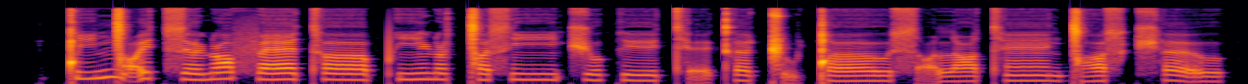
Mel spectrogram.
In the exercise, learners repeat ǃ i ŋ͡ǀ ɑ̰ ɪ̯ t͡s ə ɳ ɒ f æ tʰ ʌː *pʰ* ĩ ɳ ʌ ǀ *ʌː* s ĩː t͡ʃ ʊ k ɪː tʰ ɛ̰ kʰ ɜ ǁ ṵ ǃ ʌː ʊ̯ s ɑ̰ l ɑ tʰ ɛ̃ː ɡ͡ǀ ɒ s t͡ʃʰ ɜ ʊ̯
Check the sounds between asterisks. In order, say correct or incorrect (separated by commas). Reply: correct, incorrect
